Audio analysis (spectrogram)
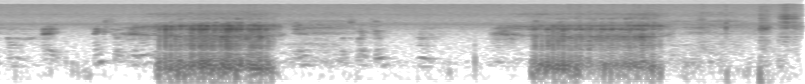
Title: Snoring husband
